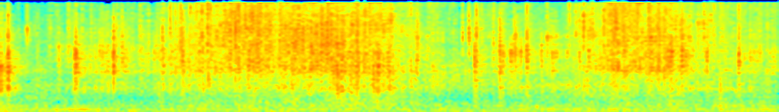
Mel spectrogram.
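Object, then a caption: Curled rose of thin soap shavings. A hand-sized rose of thin, dry, dark soap shavings rolled in a spiral is squeezed and crushed between bare fingers into brittle flakes. A dense, bright crackling crunch swells and eases in waves, with almost no low end.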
